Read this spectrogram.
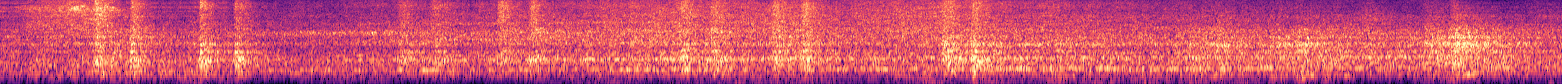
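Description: Wheels screech with a steady high whine.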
